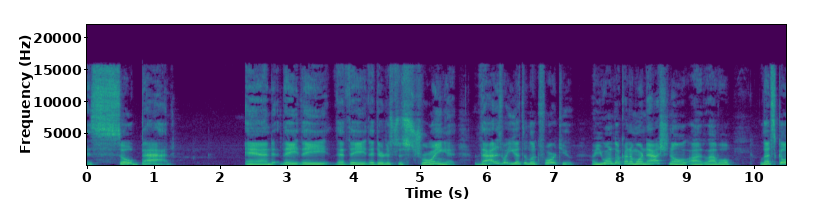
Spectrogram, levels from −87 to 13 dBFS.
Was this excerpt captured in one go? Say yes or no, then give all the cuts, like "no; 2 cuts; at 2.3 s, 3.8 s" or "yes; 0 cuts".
yes; 0 cuts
